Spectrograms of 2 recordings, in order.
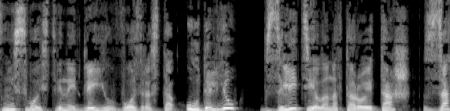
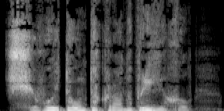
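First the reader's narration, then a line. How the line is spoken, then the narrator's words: Breathless exhale. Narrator (Russian): выдохнула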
